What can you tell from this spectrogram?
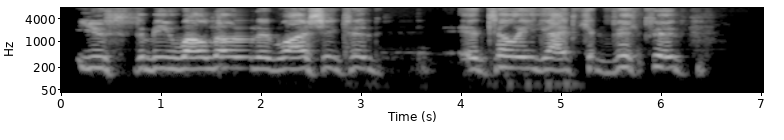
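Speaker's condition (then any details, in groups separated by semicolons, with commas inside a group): Parkinson's disease; diagnosed over 9 years ago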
